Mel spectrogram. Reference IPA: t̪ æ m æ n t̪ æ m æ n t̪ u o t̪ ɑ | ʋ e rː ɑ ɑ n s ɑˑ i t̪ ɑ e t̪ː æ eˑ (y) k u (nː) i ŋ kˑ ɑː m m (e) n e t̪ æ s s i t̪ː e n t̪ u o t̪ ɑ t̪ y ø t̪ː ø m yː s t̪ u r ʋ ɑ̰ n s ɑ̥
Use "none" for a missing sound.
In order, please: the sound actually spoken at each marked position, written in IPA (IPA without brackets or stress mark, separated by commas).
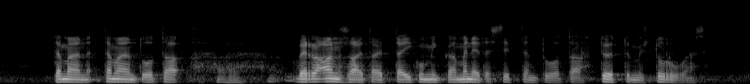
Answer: i, mː, e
